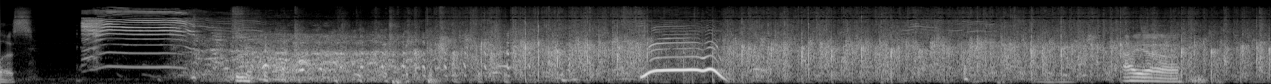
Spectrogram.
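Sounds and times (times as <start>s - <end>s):
speech: 0.0s - 0.9s, 1.9s - 7.4s, 11.2s - 12.2s
person whooping: 0.8s - 2.6s, 6.3s - 7.7s
scattered cheers: 0.8s - 12.7s
laughter: 1.8s - 12.2s
crowd clapping: 2.1s - 12.7s.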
